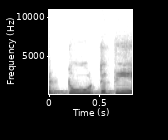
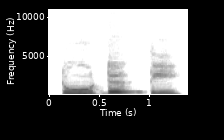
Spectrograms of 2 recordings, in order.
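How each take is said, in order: First: Said in the usual way. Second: टूटती broken into slow, separate syllables. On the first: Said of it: "जहां पर आवाज टूटती है". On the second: Shown as a demonstration. Teacher shows students where the voice breaks, टूटती split syllable by syllable. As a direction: say टूटती very slowly, a gap after each syllable. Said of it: "syllables वो होते हैं जहां पर आवाज टूटती है".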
